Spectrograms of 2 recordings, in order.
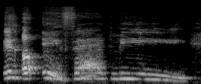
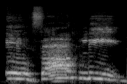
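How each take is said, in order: First: Slow, hesitant then smug exactly; pause, then drawl exactly; mocking the hosts, slow hesitant "exactly"; mocking podcast hosts. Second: Slow, drawn-out smug exactly; mocking the hosts, slow smug "Exactly"; mocking podcast hosts. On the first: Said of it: "rename this podcast the Exactly Podcast". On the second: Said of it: "two dumb bitches look at each other".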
